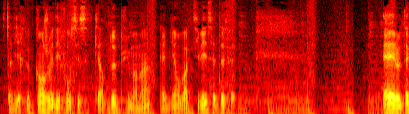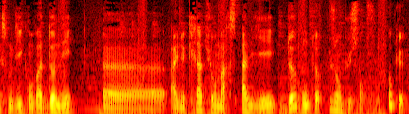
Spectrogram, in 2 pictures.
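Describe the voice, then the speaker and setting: A man's voice: fairly low pitch, lively intonation, normal speed, soft background music. A man giving a casual, upbeat card review. He talks in a chatty way, often restarts mid-phrase and chuckles lightly.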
